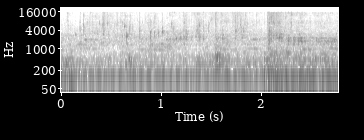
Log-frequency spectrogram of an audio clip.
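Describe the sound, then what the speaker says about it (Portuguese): Water runs steadily from a tap over limes being rinsed of dust in a sink, a continuous soft splashing that swells slightly toward the end, with no voices. "Passar uma água nos limãozinhos de poeira."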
